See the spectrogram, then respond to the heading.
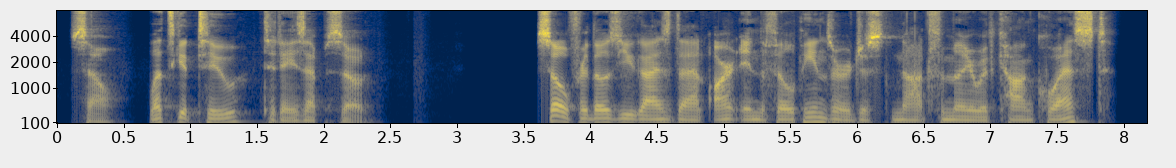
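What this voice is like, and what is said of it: Tired, strained hoarse voice. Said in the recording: “if you guys can tell by my voice ... my voice is a little shot right now”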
